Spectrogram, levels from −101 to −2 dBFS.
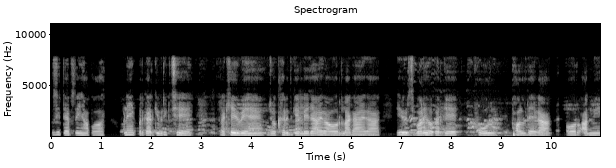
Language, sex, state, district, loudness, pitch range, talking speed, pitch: Hindi, male, Bihar, Muzaffarpur, -25 LUFS, 160-180 Hz, 165 wpm, 165 Hz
